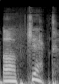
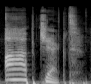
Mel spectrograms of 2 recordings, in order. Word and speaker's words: object: Object，这是做动词的时候，当然大家一定也知道了，它还有一个读音啊，叫做 object。 – 对，那您仔细听哈，做动词的时候是 object，而做名词的时候是 object。也就是说前面的重音往前提，而且后面那个 J-E-C-T 那个 E 要读成一个小 E 的音。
